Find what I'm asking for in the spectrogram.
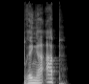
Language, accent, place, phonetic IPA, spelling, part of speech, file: German, Germany, Berlin, [ˌbʁɪŋə ˈap], bringe ab, verb, De-bringe ab.ogg
- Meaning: inflection of abbringen: 1. first-person singular present 2. first/third-person singular subjunctive I 3. singular imperative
